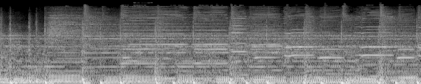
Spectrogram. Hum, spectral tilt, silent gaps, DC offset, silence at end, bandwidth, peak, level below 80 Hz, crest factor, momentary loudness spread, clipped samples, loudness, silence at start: none; -4.5 dB/octave; none; under 0.1%; 0 s; 18 kHz; 0 dBFS; -18 dBFS; 10 dB; 1 LU; under 0.1%; -12 LUFS; 0 s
